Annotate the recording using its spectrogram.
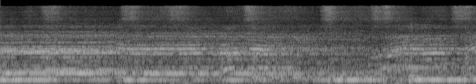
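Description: A women's church choir singing a hymn in harmony, with one strong lead voice close by.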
